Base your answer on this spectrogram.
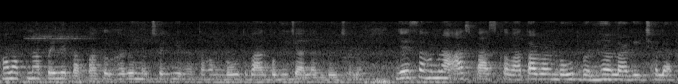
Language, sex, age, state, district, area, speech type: Maithili, female, 30-45, Bihar, Muzaffarpur, urban, spontaneous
